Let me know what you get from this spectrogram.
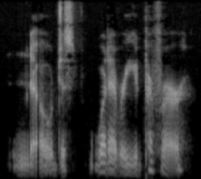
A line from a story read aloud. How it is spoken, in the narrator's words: he finally manages to croak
